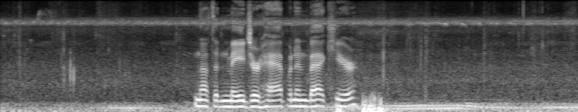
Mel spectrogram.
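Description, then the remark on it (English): Footsteps thud along a wooden boardwalk beside a pond in a steady walking rhythm, while a continuous high insect drone fills the background and a man speaks briefly midway. “Walking by the sub pond here, you can just see a couple frogs on sticks.”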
